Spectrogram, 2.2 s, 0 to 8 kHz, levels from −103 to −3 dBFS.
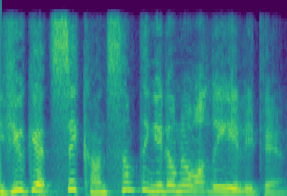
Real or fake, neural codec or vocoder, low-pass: fake; codec, 16 kHz in and 24 kHz out, 0.4 kbps, LongCat-Audio-Codec, fine tuned four codebook decoder; 7.2 kHz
